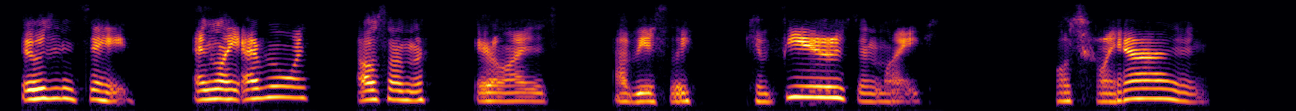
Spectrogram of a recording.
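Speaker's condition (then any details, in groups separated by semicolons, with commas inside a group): Spinal muscular atrophy; depends on caregivers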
